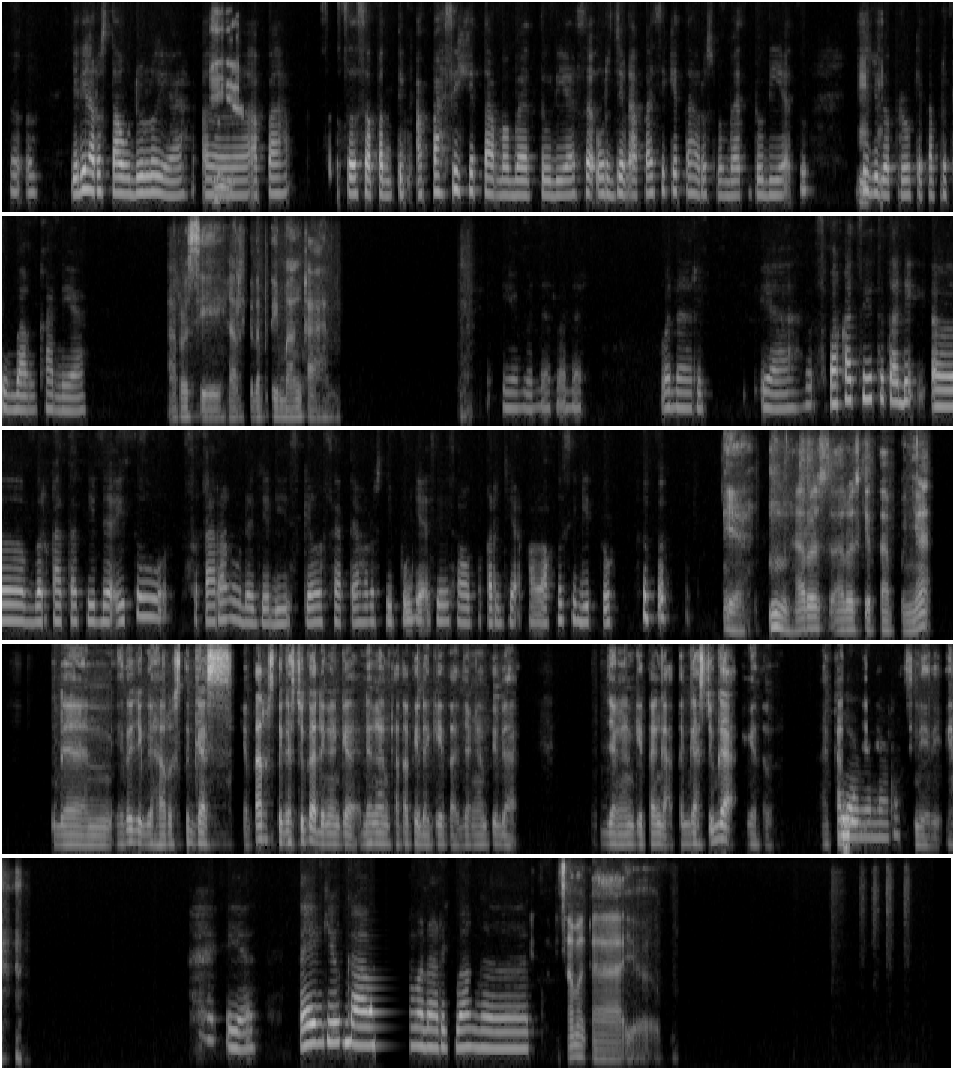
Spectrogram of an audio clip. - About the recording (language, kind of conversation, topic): Indonesian, unstructured, Bagaimana kamu menentukan kapan harus berkata tidak dalam negosiasi?
- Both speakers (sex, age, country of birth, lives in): female, 30-34, Indonesia, Indonesia; male, 35-39, Indonesia, Indonesia
- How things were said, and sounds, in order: static; other background noise; distorted speech; in English: "skill set"; chuckle; chuckle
